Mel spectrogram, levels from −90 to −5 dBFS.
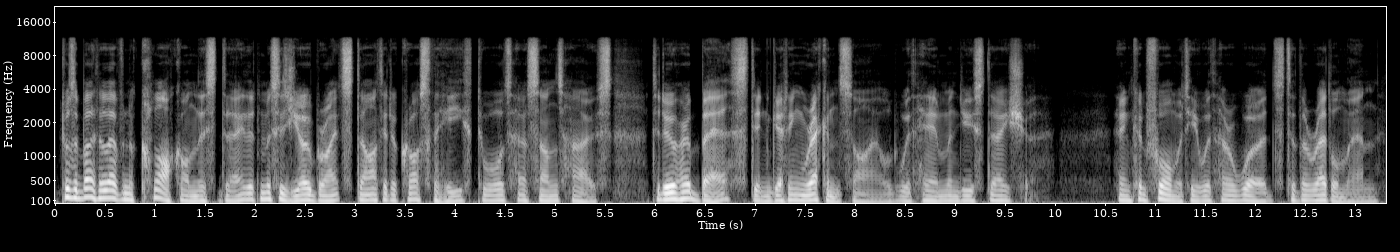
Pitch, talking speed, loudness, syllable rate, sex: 105 Hz, 170 wpm, -19 LUFS, 4.8 syllables/s, male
